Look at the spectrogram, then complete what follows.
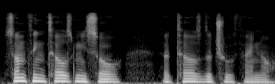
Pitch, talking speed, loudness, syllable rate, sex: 120 Hz, 220 wpm, -17 LUFS, 5.3 syllables/s, male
